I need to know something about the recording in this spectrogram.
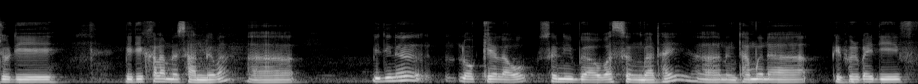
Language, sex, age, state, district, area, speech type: Bodo, male, 30-45, Assam, Udalguri, urban, spontaneous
